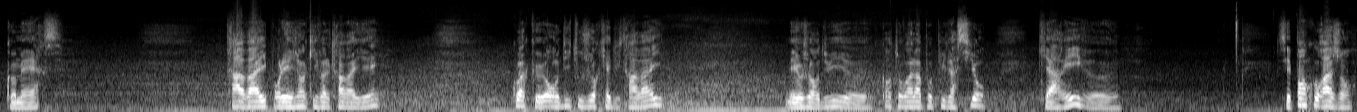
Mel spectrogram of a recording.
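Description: A man from northern France, a former cook, giving frank opinions slowly with hesitations. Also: mid-range voice, a little hiss or hum. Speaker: interviewed resident, former cook. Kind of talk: street interview.

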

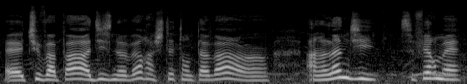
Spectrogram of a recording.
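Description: A man's voice: very high voice, moderate pace, a little mellow. A man interviewed about village life, talking casually and hesitating with many fillers. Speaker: villager interviewed on local radio. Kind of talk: street interview, casual talk.

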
